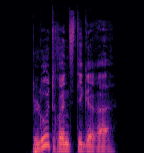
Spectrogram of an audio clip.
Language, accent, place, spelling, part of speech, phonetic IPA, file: German, Germany, Berlin, blutrünstigere, adjective, [ˈbluːtˌʁʏnstɪɡəʁə], De-blutrünstigere.ogg
- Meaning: inflection of blutrünstig: 1. strong/mixed nominative/accusative feminine singular comparative degree 2. strong nominative/accusative plural comparative degree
